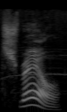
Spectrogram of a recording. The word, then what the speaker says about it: Schmeling: Again, I asked Matthew Schmeling before the year even started how to pronounce his name, and he said Schmale, like mailman.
